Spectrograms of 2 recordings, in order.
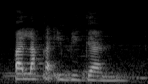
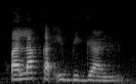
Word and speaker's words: palakaibigan: Kaibigan means friend, but to say someone is friendly, palakaibigan. Notice that the pronunciation is different. Palakaibigan, kaibigan, palakaibigan. Kumpara sa pronunciation ng kaibigan, kaibigan, friend.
